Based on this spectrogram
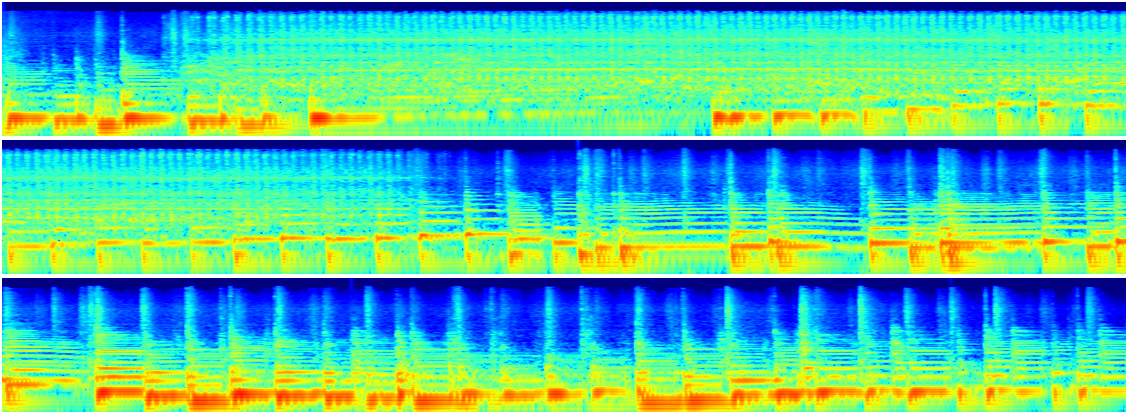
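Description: A sewing machine stitches at a community sewing group in Gdynia's Oksywie district, giving a rapid, steady mechanical chatter throughout, with other tonal sounds layered over the rhythmic stitching in the second half.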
